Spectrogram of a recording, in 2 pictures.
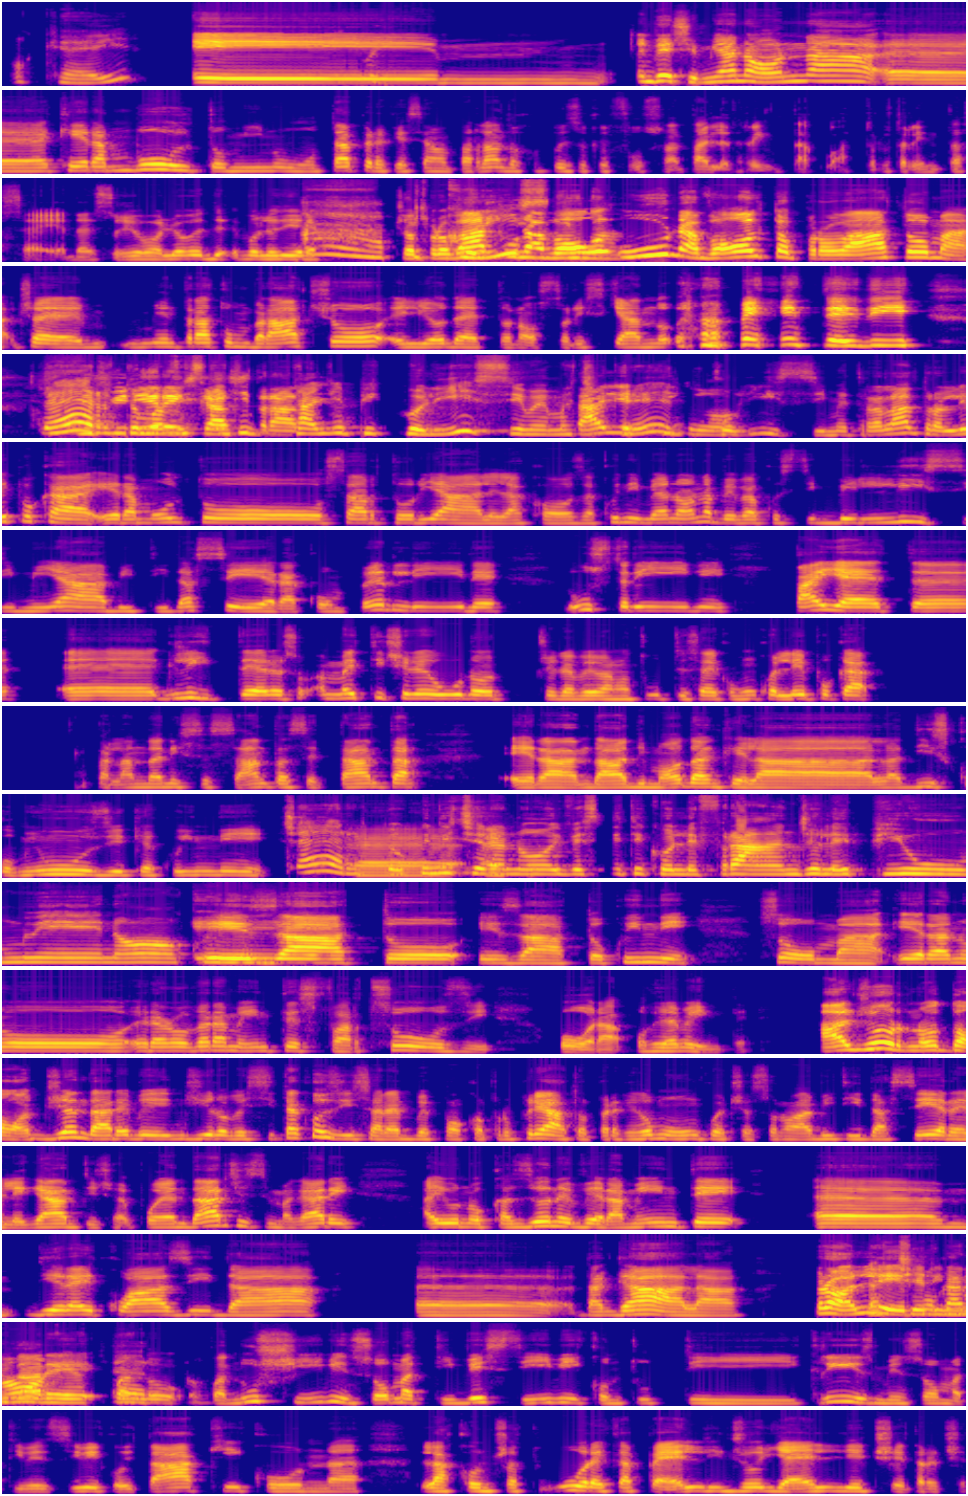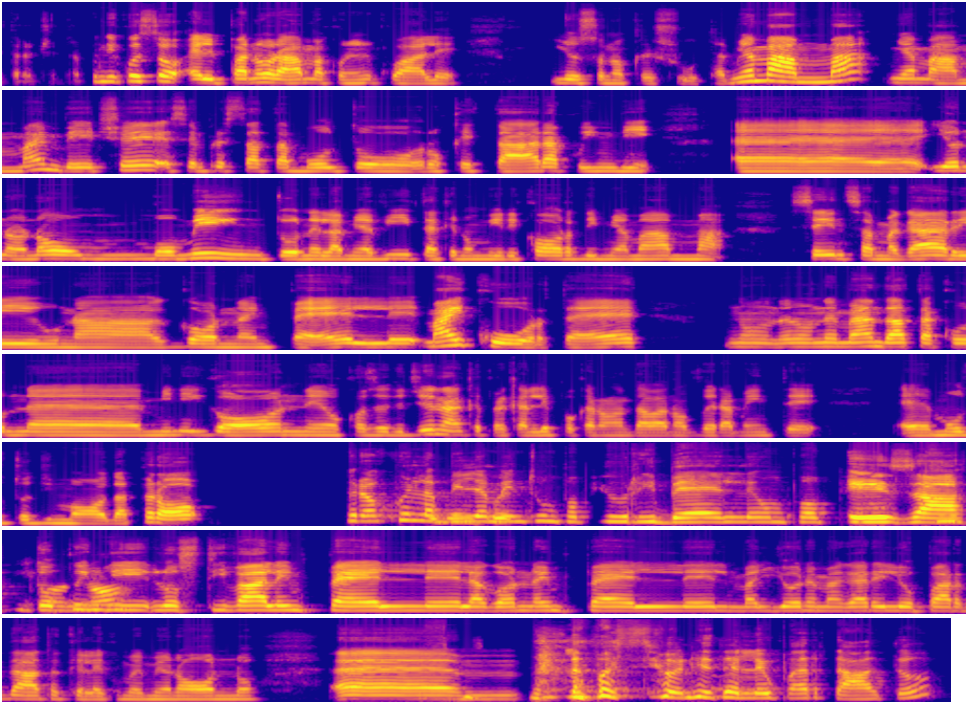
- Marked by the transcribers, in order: "cioè" said as "ceh"; laughing while speaking: "veramente di"; in English: "glitter"; in English: "disco music"; "piume" said as "piumue"; "cioè" said as "ceh"; "cioè" said as "ceh"; chuckle; laughing while speaking: "La passione"; chuckle
- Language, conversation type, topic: Italian, podcast, Come la tua famiglia ha influenzato il tuo modo di vestirti?
- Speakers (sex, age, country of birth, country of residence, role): female, 30-34, Italy, Italy, host; female, 35-39, Italy, Belgium, guest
